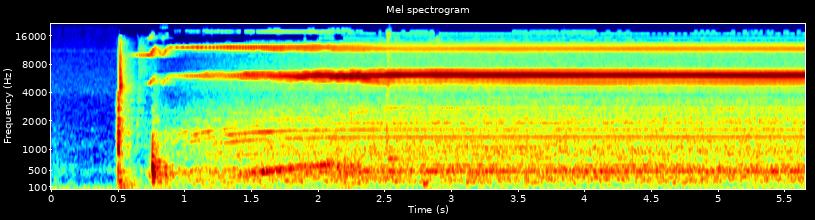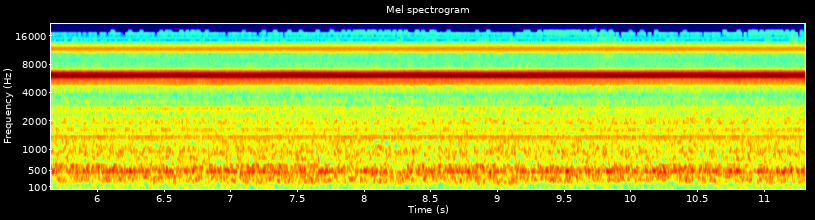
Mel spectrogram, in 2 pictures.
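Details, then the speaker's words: Victor lathe electric drive motor after bearing and seal replacement (before: rumbling and a squeal when warm): spins up quickly to a smooth, steady hum with a clean high whine, no squeal or rumble. Normal motor run. "right. All appears to be well."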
